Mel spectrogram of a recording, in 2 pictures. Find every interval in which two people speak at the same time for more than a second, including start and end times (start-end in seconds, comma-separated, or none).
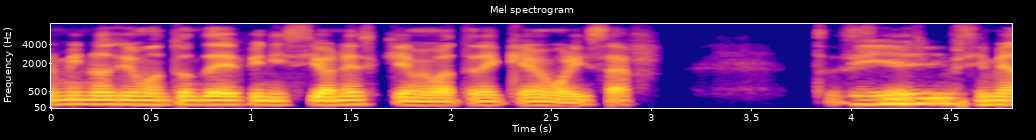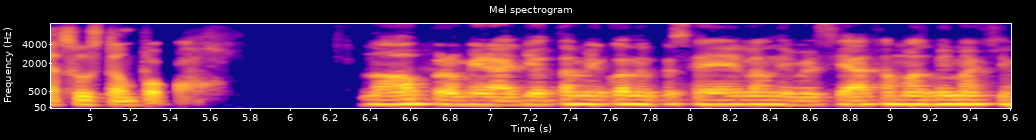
4.0-5.3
